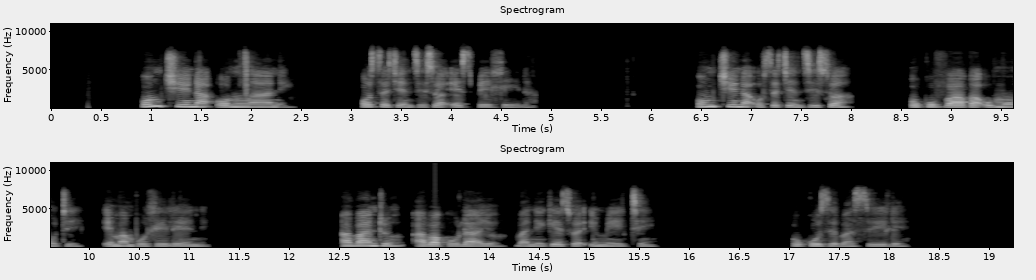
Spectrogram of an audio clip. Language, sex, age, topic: North Ndebele, female, 36-49, health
